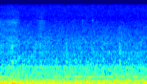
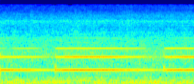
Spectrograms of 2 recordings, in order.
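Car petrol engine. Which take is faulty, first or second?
first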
